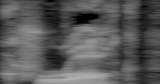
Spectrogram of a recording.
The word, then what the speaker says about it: Knock: Knock, sometimes pronounced crock, means a hill.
